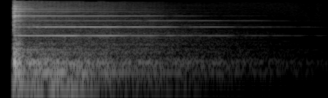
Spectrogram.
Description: Proto Infested Hover Ring; Warframe; Brachiolyst; Abilities

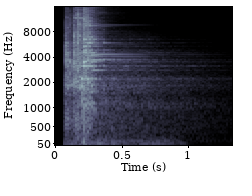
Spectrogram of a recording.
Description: Cannon Mech; Grineer

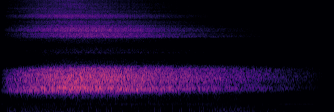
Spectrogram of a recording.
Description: Spirit Gust; Ambience; Dungeons; Under City

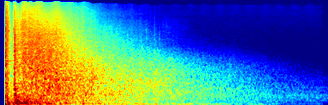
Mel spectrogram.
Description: Rocket Launcher Shot; Weapons; DE; Warframe; Tenno; Lasrian

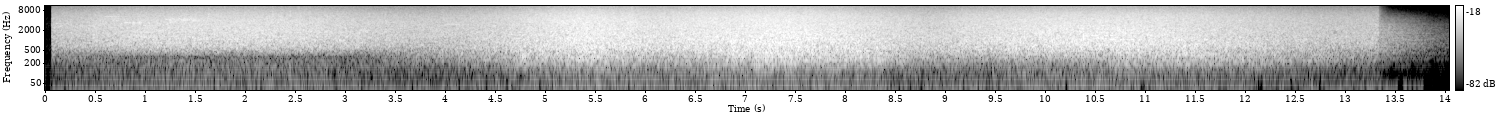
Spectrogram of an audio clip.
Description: Fall Tree Wind Loop; Warframe; Ambience; Nineteen Ninety Nine; DE

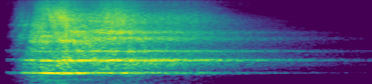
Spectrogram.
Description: Generic Foley; Warframe; Choir

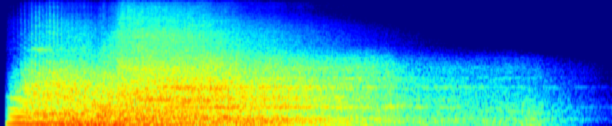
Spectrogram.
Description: Void Dragon Vocal Distant Idle; Enemies; Vocals

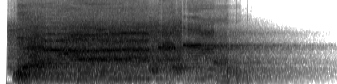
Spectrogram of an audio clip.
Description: Proto Infested vocal attack; Warframe; InfestedNinetyNine

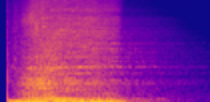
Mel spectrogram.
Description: Fire Charge; Warframe; Cephalon Weave; Weave Boss

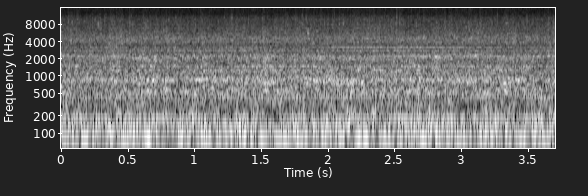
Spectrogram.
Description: Machine Loop

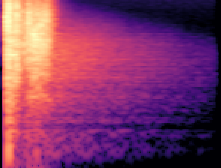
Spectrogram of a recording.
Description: Garuda Crossbow Mech B; weapons

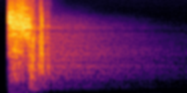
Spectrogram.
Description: Generic Bow Load Arrow; Warframe; Foley

